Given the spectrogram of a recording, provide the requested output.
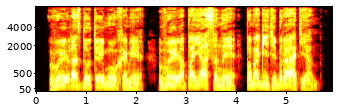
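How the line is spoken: Roaring bellow. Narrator (Russian): взревел Бубон-Дубон

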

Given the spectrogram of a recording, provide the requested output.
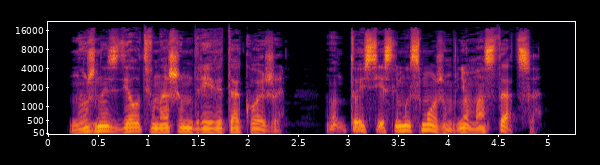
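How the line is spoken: Whisper. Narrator (Russian): Звон прошептал

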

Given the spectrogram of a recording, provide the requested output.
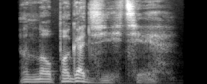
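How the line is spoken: Angry grumbling. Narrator (Russian): сердито ворчал

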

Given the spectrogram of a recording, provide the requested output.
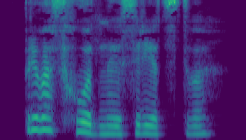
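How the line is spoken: Breathy exhale. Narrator (Russian): выдохнула Камилла

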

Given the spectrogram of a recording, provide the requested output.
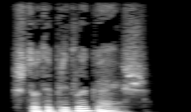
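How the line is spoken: Quiet question. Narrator (Russian): так же тихо спросила Настя

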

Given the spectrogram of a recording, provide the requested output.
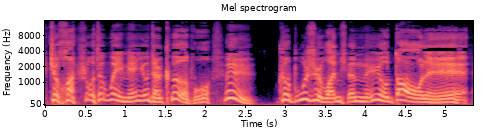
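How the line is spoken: Laughing heartily. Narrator (Chinese): 胡铁花大笑

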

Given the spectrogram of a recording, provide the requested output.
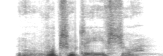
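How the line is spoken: Grumbling mutter. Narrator (Russian): буркнул Май

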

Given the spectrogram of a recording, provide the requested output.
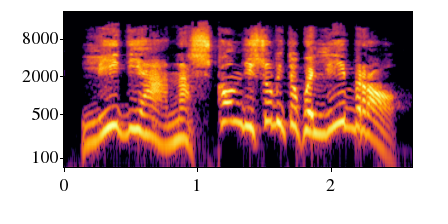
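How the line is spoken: Yelling. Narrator (Italian): urlava

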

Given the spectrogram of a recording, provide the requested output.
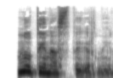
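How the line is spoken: Sighing. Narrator (Russian): вздохнул Самсон

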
